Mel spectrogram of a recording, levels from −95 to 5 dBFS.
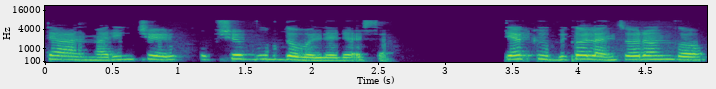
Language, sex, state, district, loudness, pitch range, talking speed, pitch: Konkani, female, Goa, North and South Goa, -16 LUFS, 210-255 Hz, 110 wpm, 240 Hz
